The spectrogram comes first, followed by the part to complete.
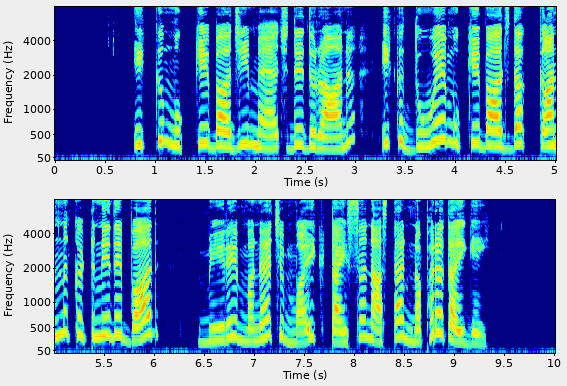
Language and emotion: Dogri, disgusted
